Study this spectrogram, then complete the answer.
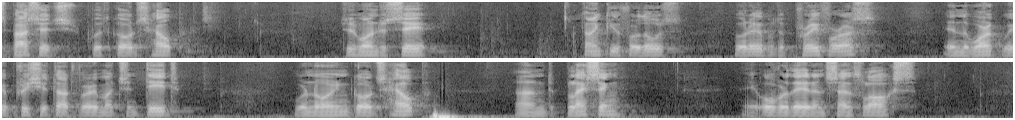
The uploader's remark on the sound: recorded at North Harris Free Church on the morning of Sunday 12th June 2022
